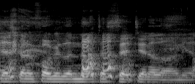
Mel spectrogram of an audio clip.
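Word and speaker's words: North Ossetia–Alania: Her name is Vlada and she's from North Ossetia and Alania.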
